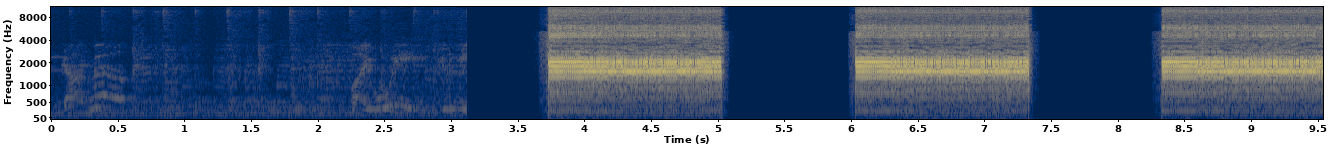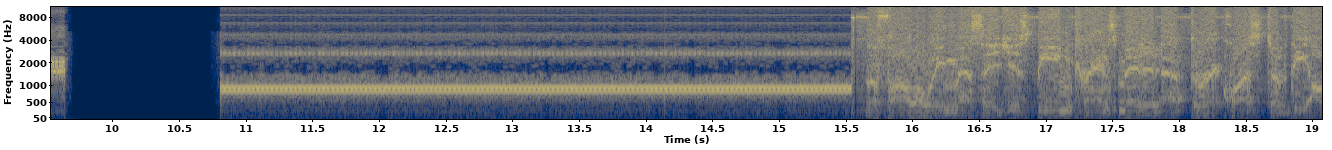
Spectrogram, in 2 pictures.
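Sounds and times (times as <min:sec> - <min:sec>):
data burst tones: 0:08.4 - 0:09.7, 0:15.1 - 0:19.0
two-tone attention signal: 0:10.8 - 0:16.1.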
